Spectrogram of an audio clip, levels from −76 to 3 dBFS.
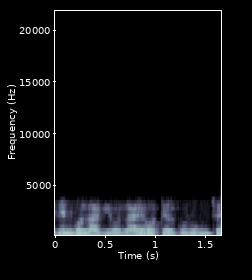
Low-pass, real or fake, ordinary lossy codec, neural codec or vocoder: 3.6 kHz; real; none; none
